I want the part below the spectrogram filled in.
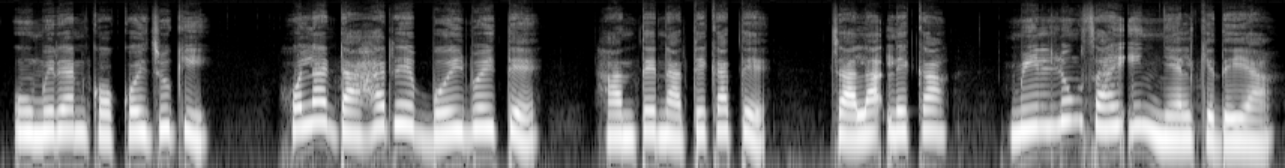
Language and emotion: Santali, sad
